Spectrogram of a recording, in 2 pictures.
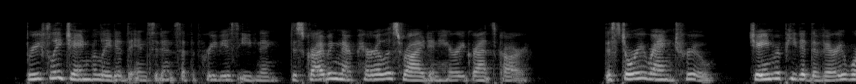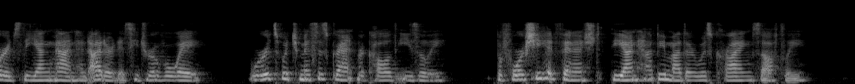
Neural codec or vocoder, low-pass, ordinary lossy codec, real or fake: vocoder, 24 kHz, 100 mel bands, Vocos; 7.2 kHz; AAC, 48 kbps; fake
